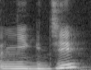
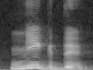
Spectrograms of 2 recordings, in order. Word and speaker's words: nigdy: Só que muitas vezes as pessoas do Brasil pronunciam este gdy como gdi ou gdzie. Talvez mais como gdi, mas se alguém falar nigdi, eu já vou entender isto aqui, não isso aqui, tá?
